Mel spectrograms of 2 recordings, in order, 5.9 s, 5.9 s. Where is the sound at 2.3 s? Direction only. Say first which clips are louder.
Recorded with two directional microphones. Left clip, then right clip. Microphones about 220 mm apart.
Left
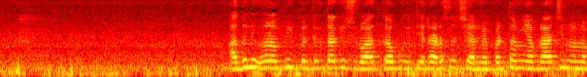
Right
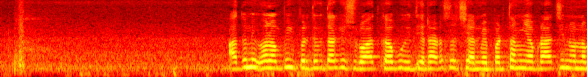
Right 4 dB; 15° right (ahead or behind).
